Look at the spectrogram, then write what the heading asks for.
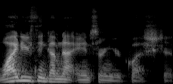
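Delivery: put-on angry, stern voice. Retelling the teacher's reply after his face turns red: imitating an angry teacher. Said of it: "he gets really mad".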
